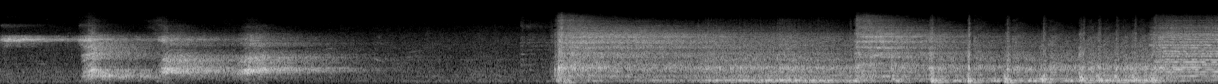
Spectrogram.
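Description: A marching band of brass and drums comes in suddenly and loud about halfway through, with drum strokes through the playing and held brass chords near the end. Before that there are a steady high whistle-like tone, three short sharp sounds and a brief lull.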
